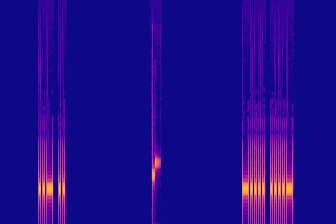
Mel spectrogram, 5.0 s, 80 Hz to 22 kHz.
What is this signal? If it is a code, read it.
Morse code, heard as a keyed tone, about 39 wpm, 700 Hz. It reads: UI 64
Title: Two Challenging Letter-Number Combinations 40wpm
